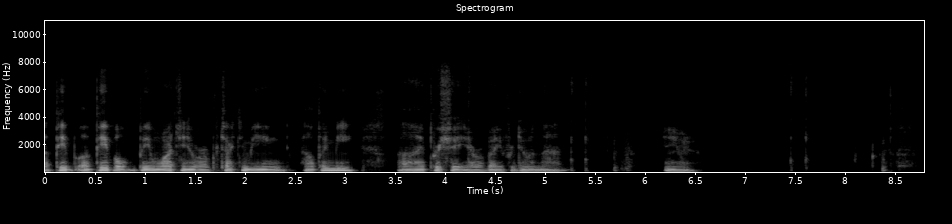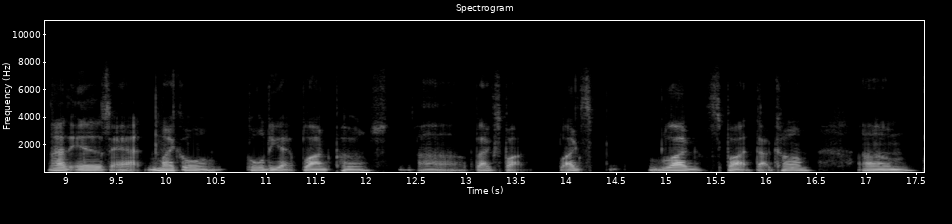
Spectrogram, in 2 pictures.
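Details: Adult man who says he has an audible speech impediment; speech impediment.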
